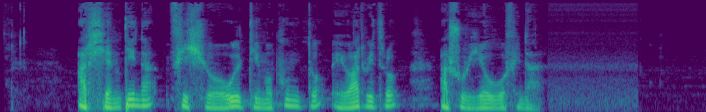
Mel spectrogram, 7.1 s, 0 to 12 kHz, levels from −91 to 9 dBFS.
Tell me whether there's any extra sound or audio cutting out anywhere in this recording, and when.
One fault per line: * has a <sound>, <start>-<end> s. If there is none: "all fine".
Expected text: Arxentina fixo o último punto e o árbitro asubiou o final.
all fine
